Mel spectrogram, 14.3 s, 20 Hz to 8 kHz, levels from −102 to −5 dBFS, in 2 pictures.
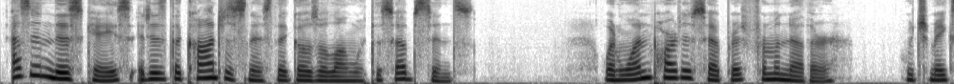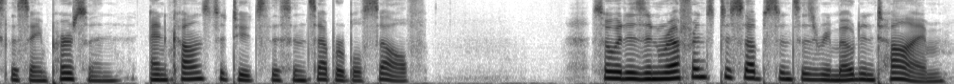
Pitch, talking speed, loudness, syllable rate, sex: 190 Hz, 170 wpm, -18 LUFS, 6.0 syllables/s, female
